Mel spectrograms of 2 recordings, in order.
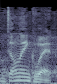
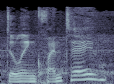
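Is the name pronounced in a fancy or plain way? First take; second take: plain; fancy. First: The name is pronounced as a plain word. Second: The name is pronounced in a fancified way. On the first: The speaker calls it right. "I think it's just delinquent" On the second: The speaker calls it wrong. "I'll probably pronounce it wrong"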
